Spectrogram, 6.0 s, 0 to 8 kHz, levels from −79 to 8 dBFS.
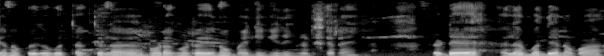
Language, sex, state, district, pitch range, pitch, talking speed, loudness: Kannada, male, Karnataka, Bellary, 90-95 Hz, 90 Hz, 130 wpm, -18 LUFS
